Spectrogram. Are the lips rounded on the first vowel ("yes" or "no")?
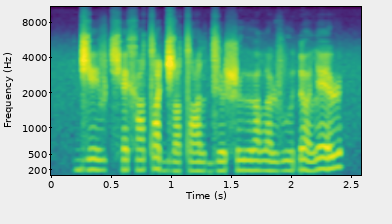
no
